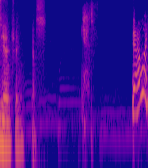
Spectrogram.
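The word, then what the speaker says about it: Yanqing: Am I saying Yangqing right, or is it pronounced something else? No, it is Yangqing.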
